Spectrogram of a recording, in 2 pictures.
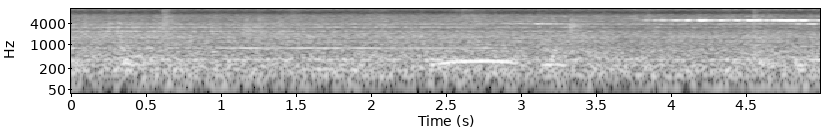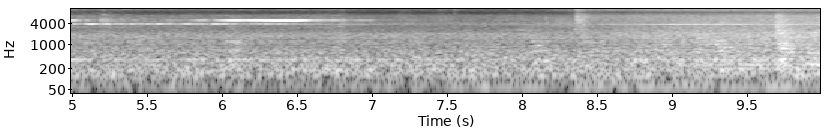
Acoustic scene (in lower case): subway train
